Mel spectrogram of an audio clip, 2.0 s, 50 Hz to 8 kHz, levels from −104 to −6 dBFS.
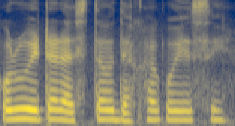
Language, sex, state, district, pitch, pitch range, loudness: Assamese, female, Assam, Kamrup Metropolitan, 215 Hz, 210-225 Hz, -16 LUFS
